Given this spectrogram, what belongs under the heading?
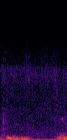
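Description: Pigeons coo softly in short repeated phrases over a steady low hum, fairly faint and close.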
